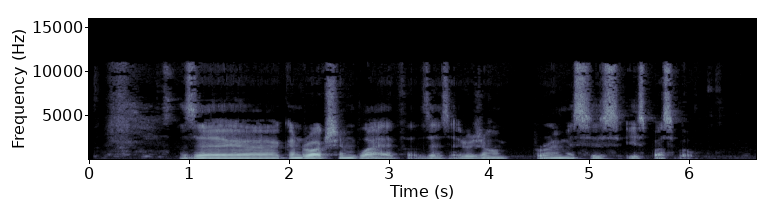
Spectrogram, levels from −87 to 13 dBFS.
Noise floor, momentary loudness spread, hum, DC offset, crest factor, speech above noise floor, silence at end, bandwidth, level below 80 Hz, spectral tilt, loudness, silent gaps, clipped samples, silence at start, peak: -64 dBFS; 19 LU; none; under 0.1%; 20 dB; 39 dB; 0.65 s; 11.5 kHz; -38 dBFS; -5 dB/octave; -25 LUFS; none; under 0.1%; 0.2 s; -6 dBFS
